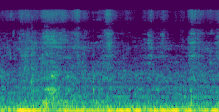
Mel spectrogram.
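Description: Low, steady hum of a parked car's cabin, with faint chewing and mouth sounds of people eating.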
